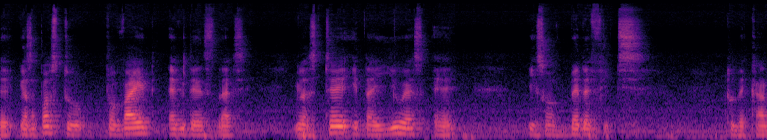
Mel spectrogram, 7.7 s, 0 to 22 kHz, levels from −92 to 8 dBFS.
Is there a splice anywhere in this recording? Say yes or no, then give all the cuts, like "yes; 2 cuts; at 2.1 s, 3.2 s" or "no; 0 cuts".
no; 0 cuts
